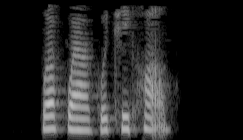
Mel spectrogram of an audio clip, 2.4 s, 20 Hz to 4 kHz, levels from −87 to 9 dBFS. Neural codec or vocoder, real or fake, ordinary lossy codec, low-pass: codec, 16 kHz, 0.5 kbps, FunCodec, trained on LibriTTS, 25 frames a second; fake; MP3, 16 kbps; 3.6 kHz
